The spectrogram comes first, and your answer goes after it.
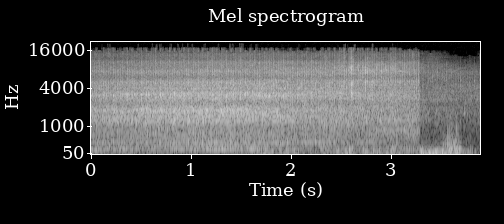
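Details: Car just restarted after a fuel pump replacement, where the previous pump's ring was not seated fully: steady, even idle hum for about three seconds with no misses, surges or stumbles; normal idle.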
